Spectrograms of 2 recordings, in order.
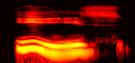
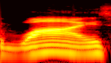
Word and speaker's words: Ys: Somebody brought up YS, which is the title of the game, which is pronounced ease, but we people would say wise instead of that, or yes as well.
